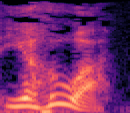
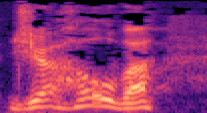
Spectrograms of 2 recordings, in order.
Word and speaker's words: Yahuwah: Why do I pronounce the name rendered as Yod-Heh-Vav-Heh, the Tetragrammaton in Hebrew, as Yahuwah? Yod-Heh-Vav-Heh, the Hebrew letters, you'll hear it pronounced a lot of different ways. There is no J in Hebrew, so it's not Jehovah.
